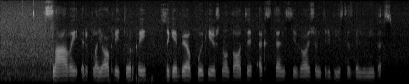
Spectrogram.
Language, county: Lithuanian, Vilnius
